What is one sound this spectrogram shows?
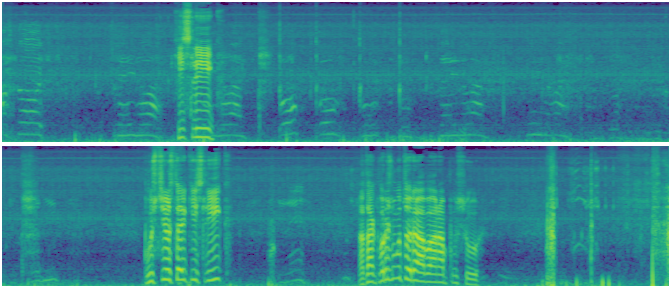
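Several men talk and call out to each other outdoors, some nearby and some farther off.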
